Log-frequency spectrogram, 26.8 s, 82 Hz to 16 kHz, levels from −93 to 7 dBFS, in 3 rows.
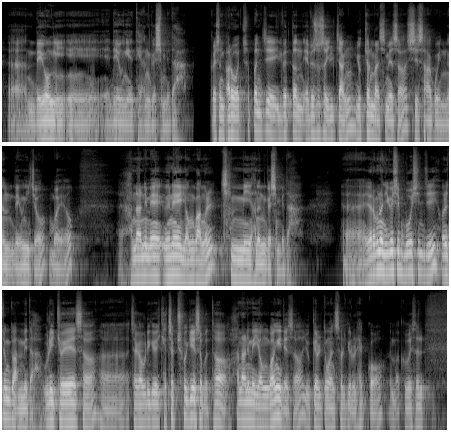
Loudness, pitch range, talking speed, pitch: -23 LUFS, 95-125 Hz, 290 characters per minute, 105 Hz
